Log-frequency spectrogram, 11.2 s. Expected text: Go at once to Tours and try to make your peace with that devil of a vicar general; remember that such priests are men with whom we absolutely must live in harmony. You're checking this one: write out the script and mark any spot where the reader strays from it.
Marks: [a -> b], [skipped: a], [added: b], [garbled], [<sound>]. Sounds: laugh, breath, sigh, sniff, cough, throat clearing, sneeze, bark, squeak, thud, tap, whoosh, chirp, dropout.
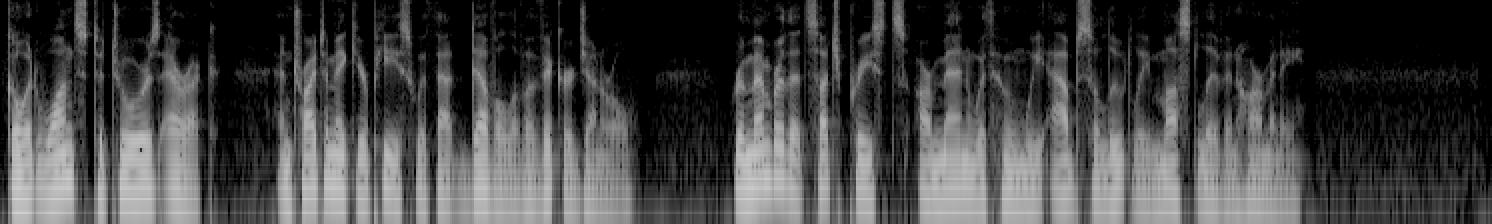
Go at once to Tours [added: eric] and try to make your peace with that devil of a vicar general; remember that such priests are men with whom we absolutely must live in harmony.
